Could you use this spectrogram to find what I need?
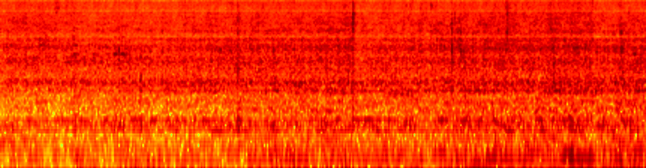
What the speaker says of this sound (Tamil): போட்டுட்டு நல்லா ஃப்ரை ஆகணும்.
